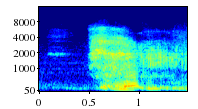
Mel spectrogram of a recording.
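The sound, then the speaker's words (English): A person imitates a growl with their voice, a single rough, raspy rumble that swells suddenly to full loudness and then holds, trailing off slightly, with no words spoken. “She kind of like growls, growls, growls, and like she growls.”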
